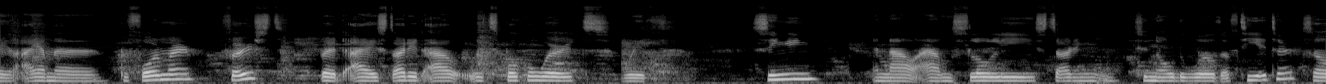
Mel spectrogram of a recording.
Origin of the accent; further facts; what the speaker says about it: Antwerp, Flanders, Belgium; also born or lived in Butare, Rwanda; I was born in Butare. That's a city in Rwanda. Then I was raised in Antwerp. That's a city in Belgium. And I was also raised by my mom, who is from Togo. She was born in Abidjan.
